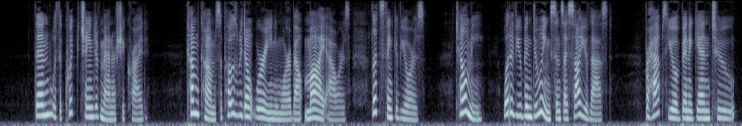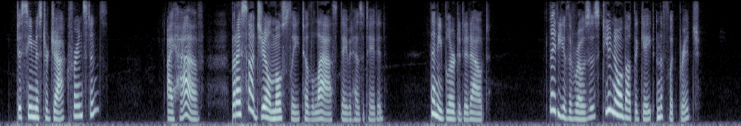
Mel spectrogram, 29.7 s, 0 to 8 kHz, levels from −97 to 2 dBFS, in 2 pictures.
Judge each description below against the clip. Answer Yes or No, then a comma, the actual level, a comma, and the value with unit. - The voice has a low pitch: No, high, 190 Hz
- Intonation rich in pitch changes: Yes, wide, 6.6 semitones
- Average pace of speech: Yes, average, 160 wpm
